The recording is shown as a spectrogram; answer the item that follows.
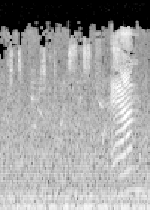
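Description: Car engine idling with a steady low hum, and a woman's voice saying a single word near the end.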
